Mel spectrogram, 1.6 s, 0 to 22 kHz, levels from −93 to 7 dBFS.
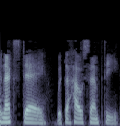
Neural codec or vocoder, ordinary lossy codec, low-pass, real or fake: codec, 24 kHz, 0.5 kbps, DualCodec; MP3, 24 kbps; 7.2 kHz; fake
